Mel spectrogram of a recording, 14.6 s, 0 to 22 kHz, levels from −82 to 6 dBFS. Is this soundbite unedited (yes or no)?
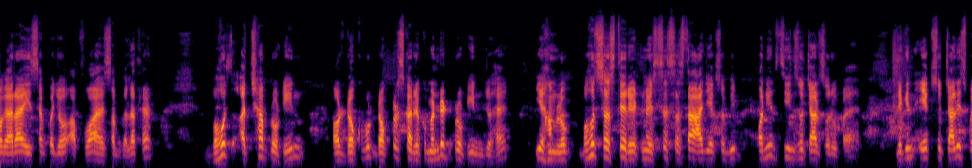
yes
